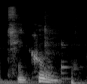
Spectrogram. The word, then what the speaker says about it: tikkun: by Kabbalist tikkun, pronounced tikkun. Put out good and you will receive good.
